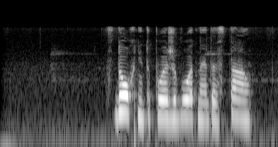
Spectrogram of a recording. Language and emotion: Russian, angry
